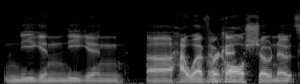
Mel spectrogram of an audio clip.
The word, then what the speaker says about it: Negan: They're pronouncing Negan as Negan. Okay. I mean, to be fair, he did create the character. He did name the character. Sure, but we also speak in English language where, we have words that have the knee sound, like Knee or Nee. Usually Neg is pronounced neg.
